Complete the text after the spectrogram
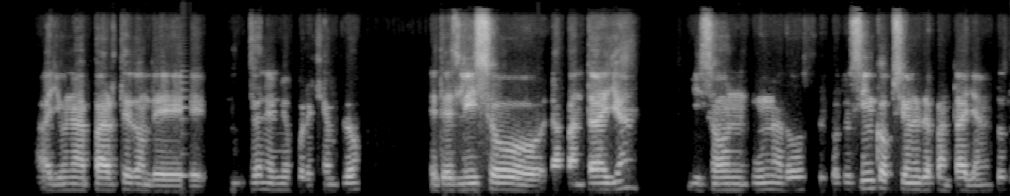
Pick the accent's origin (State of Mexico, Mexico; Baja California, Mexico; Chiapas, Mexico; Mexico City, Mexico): Mexico City, Mexico; yo soy del DF, ¿no? Entonces, para empezar ya, es un poco difícil para mí.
